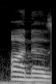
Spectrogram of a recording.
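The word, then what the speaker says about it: honour's sake: अब ऑनर्स सेक यस ऑनर्स सेक अब इसमें देखिए एच साइलेंट है ऑनर्स नहीं होगा it will be ऑनर्स ऑनर्स ऑनर्स सेक ऑनर्स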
